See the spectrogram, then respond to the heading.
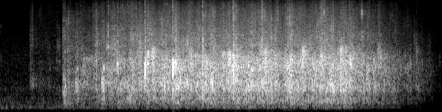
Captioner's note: audience applauds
